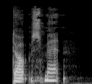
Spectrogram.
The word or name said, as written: DOMSMANDEN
